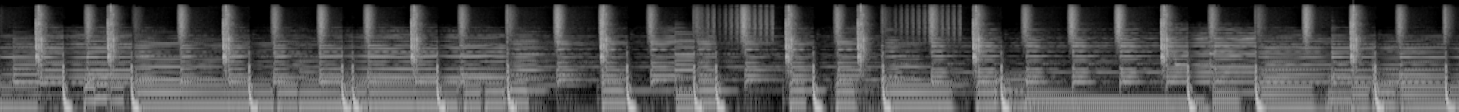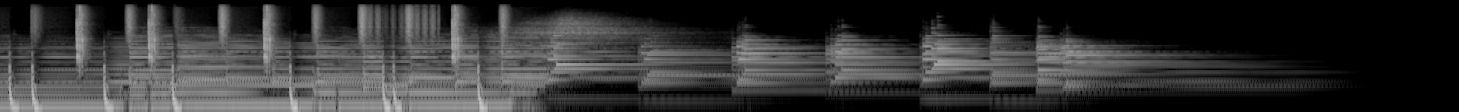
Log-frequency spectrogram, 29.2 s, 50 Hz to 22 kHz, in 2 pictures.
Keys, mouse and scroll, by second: 0.0 scroll up 1, 0.4 click, 2.2-3.1 scroll down 2, 2.4 click, 3.1 click, 5.8 alt+click, 6.6 alt+shift+click, 7.6 click, 8.6 Up, 9.3 click, 14.4 scroll down 1, 15.0 click, 15.4 click, 16.4 click, 17.6 click, 17.9 click, 18.0 scroll up 1, 18.4 click, 18.7 click, 19.4 click, 23.9-24.6 scroll down 3, 25.0 scroll up 1, 25.3 click, 25.8 Down, 26.2 click, 26.3 Up, 26.6 click, 27.0 scroll down 1, 27.6 scroll down 1, 28.0 alt+scroll up 1, 28.9 click.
